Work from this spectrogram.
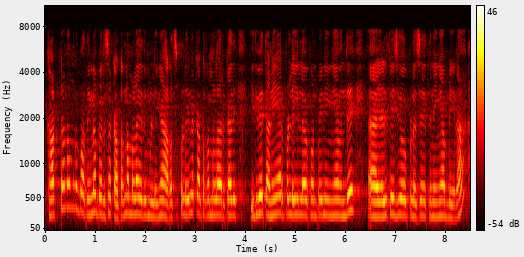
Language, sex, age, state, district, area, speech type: Tamil, female, 30-45, Tamil Nadu, Tiruppur, urban, spontaneous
